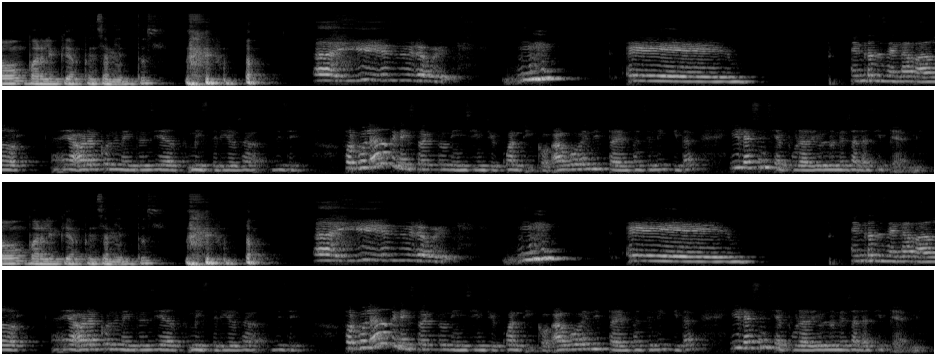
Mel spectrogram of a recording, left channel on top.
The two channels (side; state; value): both; normal; correlation 0.90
